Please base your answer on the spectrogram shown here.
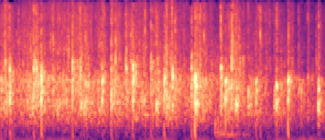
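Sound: audience clapping hands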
